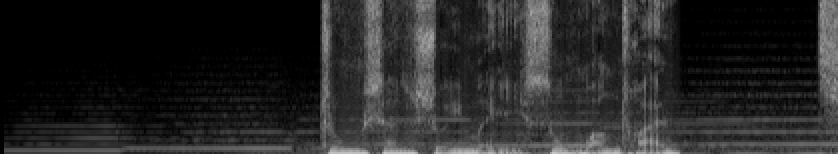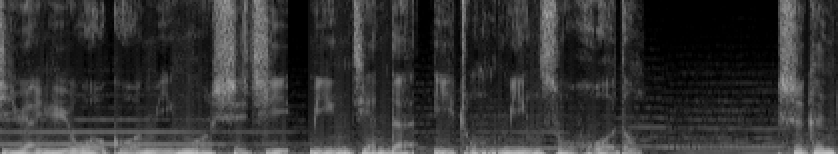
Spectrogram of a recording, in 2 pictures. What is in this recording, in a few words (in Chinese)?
男 记录片 历史沉稳; 钟山水美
